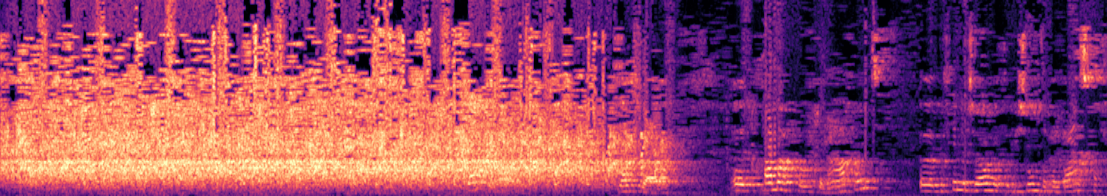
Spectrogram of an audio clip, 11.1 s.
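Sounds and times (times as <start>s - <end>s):
audience applause: 0.0s - 6.7s
speech: 7.7s - 11.0s.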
